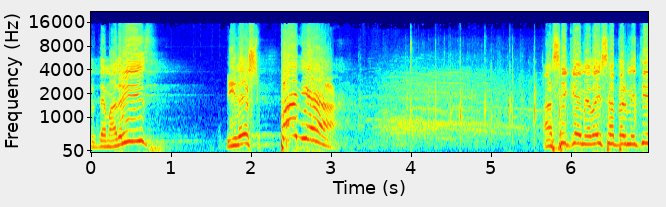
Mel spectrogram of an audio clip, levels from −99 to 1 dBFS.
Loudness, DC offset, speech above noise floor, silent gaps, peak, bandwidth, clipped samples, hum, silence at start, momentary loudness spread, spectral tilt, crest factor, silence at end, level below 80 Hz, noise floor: -15 LUFS; under 0.1%; 37 dB; none; -6 dBFS; 16 kHz; under 0.1%; none; 0 s; 20 LU; -3 dB/octave; 12 dB; 0 s; -42 dBFS; -53 dBFS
